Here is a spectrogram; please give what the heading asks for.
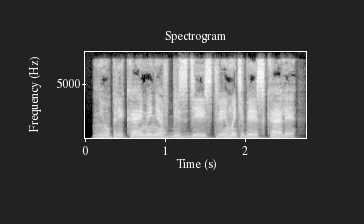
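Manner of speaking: high female voice, protesting; indignant defence. A narrator's reading. Woman saying they searched for him, indignant.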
